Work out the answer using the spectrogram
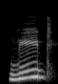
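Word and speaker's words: read: একজন জিজ্ঞাসা করছো রিডের পাস্ট পার্টিসিপল ফর্ম কি? রিড রিড রিড। কিন্তু উচ্চারণ করি আমরা রেড।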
